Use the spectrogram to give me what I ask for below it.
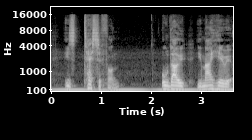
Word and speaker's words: Ctesiphon: Its name is Ctesiphon, although you may hear it also called Ctesiphon by those who pronounce the otherwise silent C at the beginning of its name.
